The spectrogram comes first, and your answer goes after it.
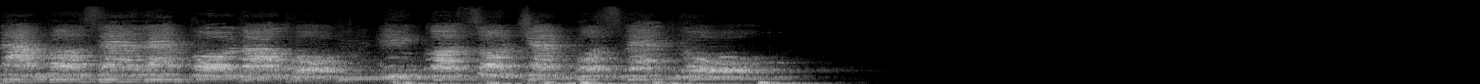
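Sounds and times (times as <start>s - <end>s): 
an anthem: 0.0s - 8.4s.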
